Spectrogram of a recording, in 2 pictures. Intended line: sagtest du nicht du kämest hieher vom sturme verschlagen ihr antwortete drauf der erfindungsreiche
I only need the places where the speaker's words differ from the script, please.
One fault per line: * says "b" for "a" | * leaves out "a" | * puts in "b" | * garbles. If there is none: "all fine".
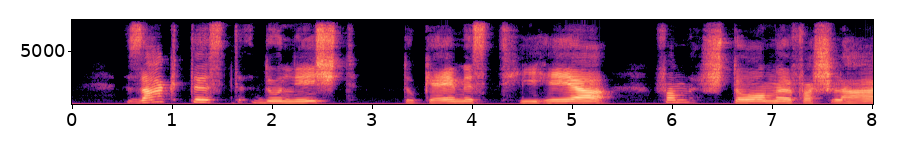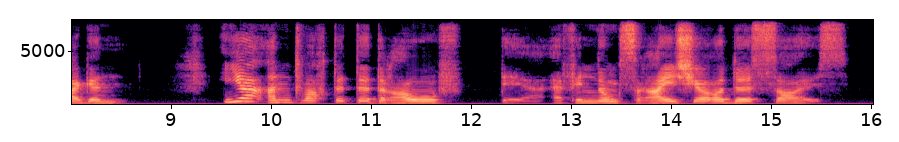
all fine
